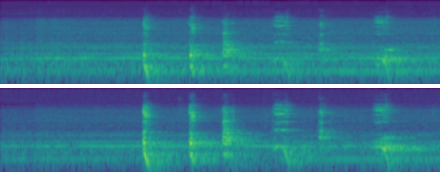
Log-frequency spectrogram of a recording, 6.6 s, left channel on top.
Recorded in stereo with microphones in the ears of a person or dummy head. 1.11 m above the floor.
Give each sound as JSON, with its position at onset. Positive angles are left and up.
{"t": 2.1, "sound": "a shout", "side_deg": -35, "distance_m": 0.9}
